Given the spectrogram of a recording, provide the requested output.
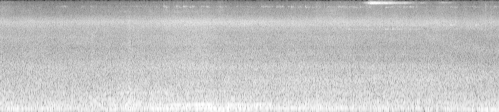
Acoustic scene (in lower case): street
